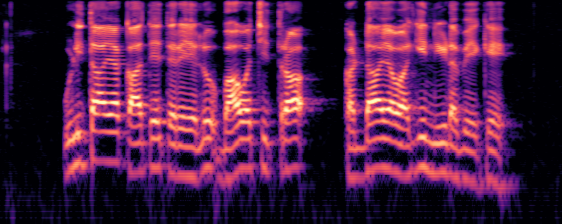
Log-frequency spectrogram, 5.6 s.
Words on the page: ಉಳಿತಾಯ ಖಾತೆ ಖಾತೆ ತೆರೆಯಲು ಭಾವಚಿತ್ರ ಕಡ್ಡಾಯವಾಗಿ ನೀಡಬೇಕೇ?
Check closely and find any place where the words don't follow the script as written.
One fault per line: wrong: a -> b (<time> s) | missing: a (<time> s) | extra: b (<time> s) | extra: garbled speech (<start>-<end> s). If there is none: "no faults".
missing: ಖಾತೆ (1.6 s)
